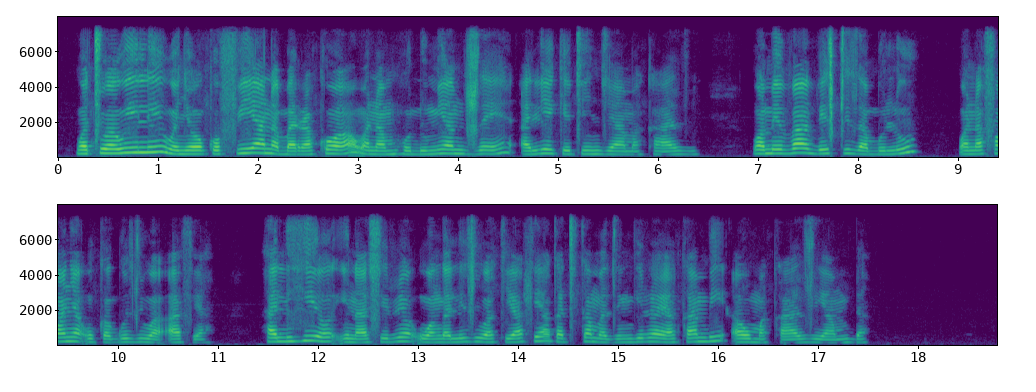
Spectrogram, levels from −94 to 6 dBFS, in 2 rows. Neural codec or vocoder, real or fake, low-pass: none; real; 7.2 kHz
